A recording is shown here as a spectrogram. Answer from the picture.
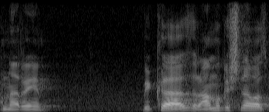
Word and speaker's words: Naren: his guru boys would call him lorraine not naren because ramakrishna was pronouncing it as loren so they were calling him as lorraine such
